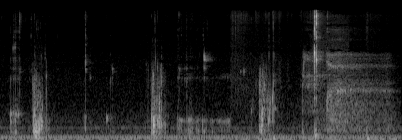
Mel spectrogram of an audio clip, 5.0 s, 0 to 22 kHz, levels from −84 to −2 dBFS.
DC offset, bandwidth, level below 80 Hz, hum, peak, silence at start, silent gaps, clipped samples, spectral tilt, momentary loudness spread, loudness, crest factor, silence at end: under 0.1%; 16.5 kHz; -48 dBFS; none; 0 dBFS; 0 s; none; under 0.1%; -3 dB/octave; 22 LU; -34 LUFS; 36 dB; 0 s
